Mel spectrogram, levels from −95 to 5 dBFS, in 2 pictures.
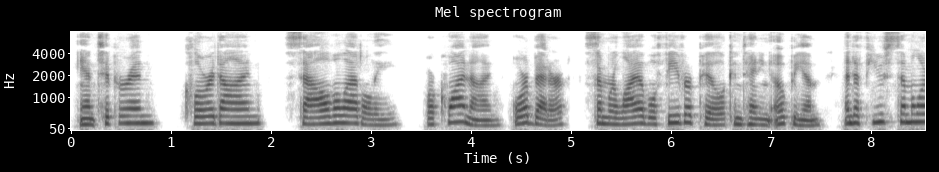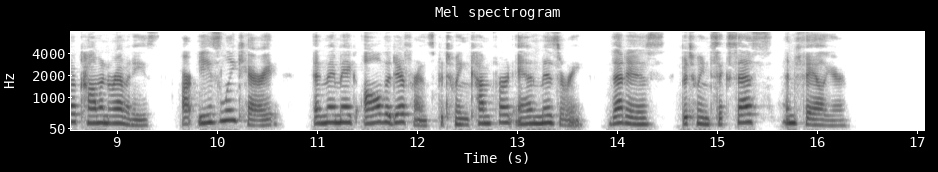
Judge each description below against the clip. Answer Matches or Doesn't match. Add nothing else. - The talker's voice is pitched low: Doesn't match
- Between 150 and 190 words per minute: Doesn't match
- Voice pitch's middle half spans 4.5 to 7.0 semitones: Doesn't match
